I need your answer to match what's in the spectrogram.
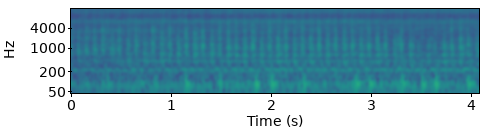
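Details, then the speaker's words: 2006 Porsche Cayenne 3.2 V6 petrol, cold, just started: uneven, lumpy idle with irregular thumps and a shaky rhythm; owner suspects a misfire or vacuum leak, also throttle body problems; cause not confirmed. "Engine starts. I don't know, got some misfire or something. Still no running properly. I think got some vacuum leak."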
